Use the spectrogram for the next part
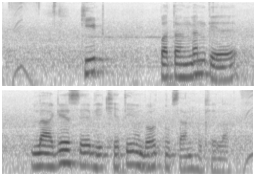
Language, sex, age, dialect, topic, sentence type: Bhojpuri, male, 18-24, Southern / Standard, agriculture, statement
